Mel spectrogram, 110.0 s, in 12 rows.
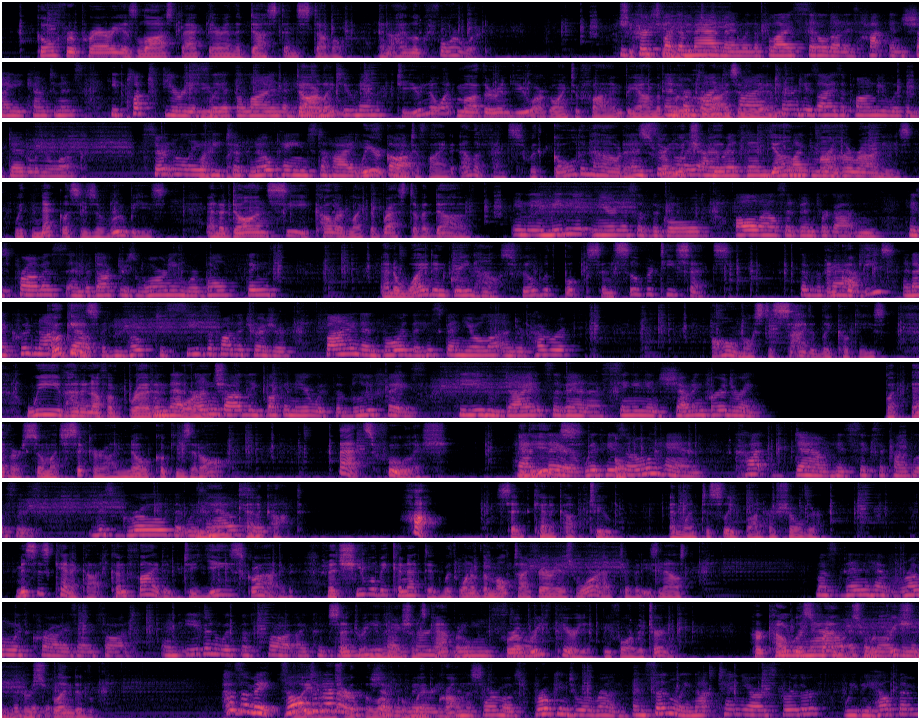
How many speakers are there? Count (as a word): two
